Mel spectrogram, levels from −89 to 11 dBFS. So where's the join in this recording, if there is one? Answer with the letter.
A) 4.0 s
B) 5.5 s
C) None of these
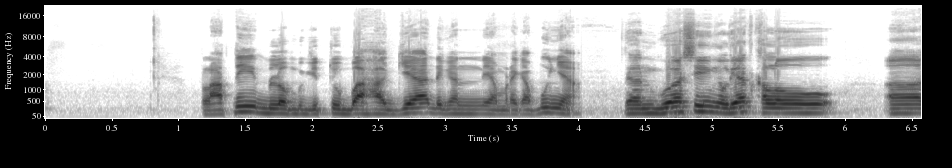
A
